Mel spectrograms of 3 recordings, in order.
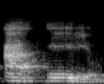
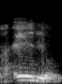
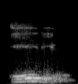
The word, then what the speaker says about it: aéreo: Termina en vocal, la fuerza de voz está acá, aéreo, no digo aéreo o aéreo, jamás, digo aéreo.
